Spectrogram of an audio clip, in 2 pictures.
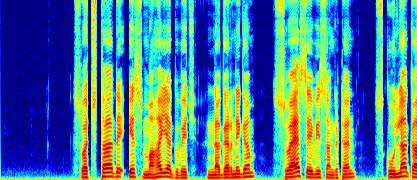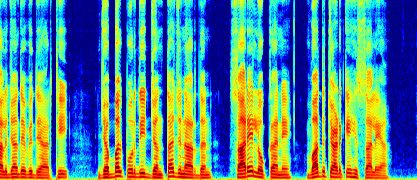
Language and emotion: Punjabi, neutral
